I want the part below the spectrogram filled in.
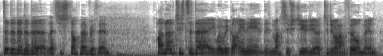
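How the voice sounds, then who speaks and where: A man's voice: mid-range voice, fast, slight background noise. A man with a British accent co-hosting in casual comic banter. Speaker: co-host.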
